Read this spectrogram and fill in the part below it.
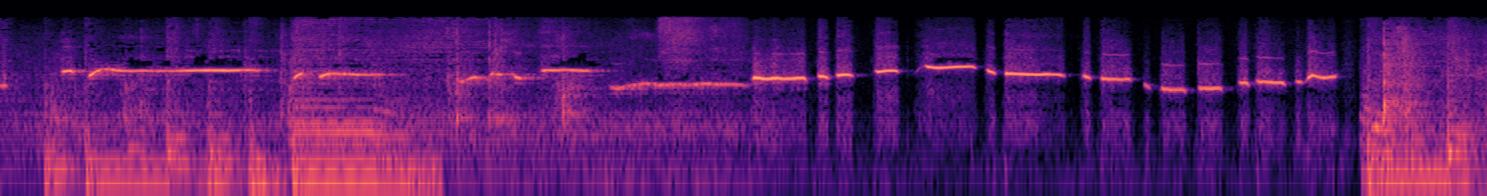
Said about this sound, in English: Was that you whistling? That was me. Was I whistling? Yes. What were you whistling about? I whistle when I'm happy, so I must be in a good mood.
